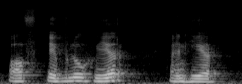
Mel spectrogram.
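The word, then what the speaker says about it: ابن: See the difference between the pronunciation of ibnu here and here. It is pronounced by pronouncing hamzatul wasl properly, ibnu, but here the pronunciation of hamzatul wasl is dropped.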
